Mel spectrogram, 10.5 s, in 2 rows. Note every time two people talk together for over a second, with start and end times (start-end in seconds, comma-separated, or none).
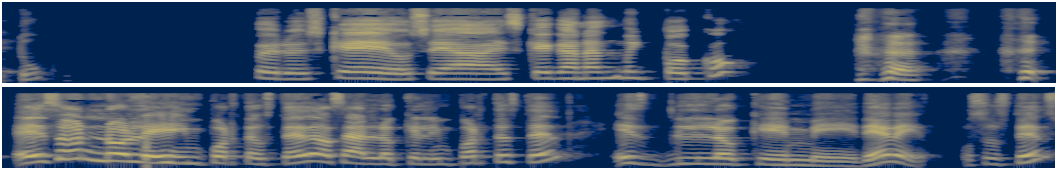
none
